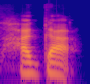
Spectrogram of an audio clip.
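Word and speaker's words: הָגָה: in Joshua 18 the Hebrew is the word hagga the pronunciation is h a g a h is pronounced hagga and it means to murmur in pleasure or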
